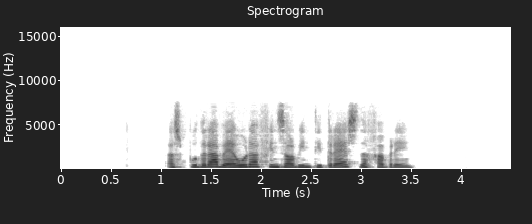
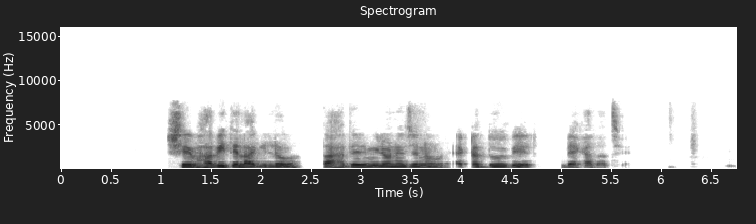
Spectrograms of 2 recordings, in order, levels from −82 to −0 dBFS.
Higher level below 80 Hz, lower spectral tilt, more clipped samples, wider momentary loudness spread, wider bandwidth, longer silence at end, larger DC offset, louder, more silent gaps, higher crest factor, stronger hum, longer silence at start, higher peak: second, -76 dBFS vs -58 dBFS; about the same, -6 dB/octave vs -7 dB/octave; neither; about the same, 13 LU vs 11 LU; about the same, 7.6 kHz vs 7.8 kHz; second, 1 s vs 1.2 s; neither; second, -24 LUFS vs -18 LUFS; second, none vs 2.46-2.60 s, 4.88-4.99 s; about the same, 18 dB vs 18 dB; neither; about the same, 1.05 s vs 1.05 s; second, -8 dBFS vs -2 dBFS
